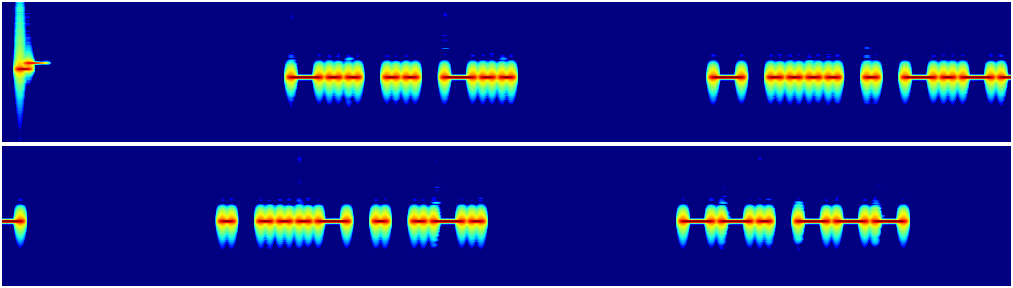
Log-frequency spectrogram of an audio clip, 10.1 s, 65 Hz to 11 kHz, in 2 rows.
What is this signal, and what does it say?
Morse code, heard as a keyed tone, about 25 wpm, 700 Hz. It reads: DID THEY EVER GO
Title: 3x Word-Spacing - Sentences from Top 400 Words - 25wpm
